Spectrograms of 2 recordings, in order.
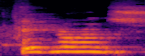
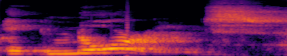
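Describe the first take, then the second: First: It is said plainly, without 'ignore' standing out. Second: It is said so that 'ignore' is clearly heard. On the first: The word loses its force. The speaker calls it wrong. "it loses its its its punch" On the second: The word carries its full meaning of ignoring. The speaker calls it right. "they fully hear the word ignore in there when you say it that way"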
